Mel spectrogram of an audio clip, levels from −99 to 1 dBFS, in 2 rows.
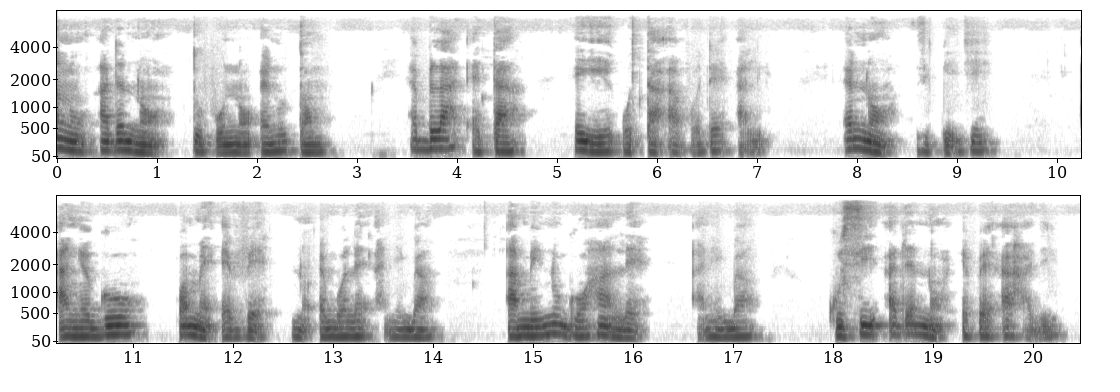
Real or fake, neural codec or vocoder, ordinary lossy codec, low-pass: real; none; MP3, 64 kbps; 7.2 kHz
